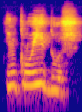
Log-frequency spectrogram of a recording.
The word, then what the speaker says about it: incluídos: O I separado do U, sílaba tônica sozinho, isso é um hiato. Acentuam-se o U e o I tônicos, formando sílabas sozinhos ou seguidos de S. Incluídos, isso é um hiato.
